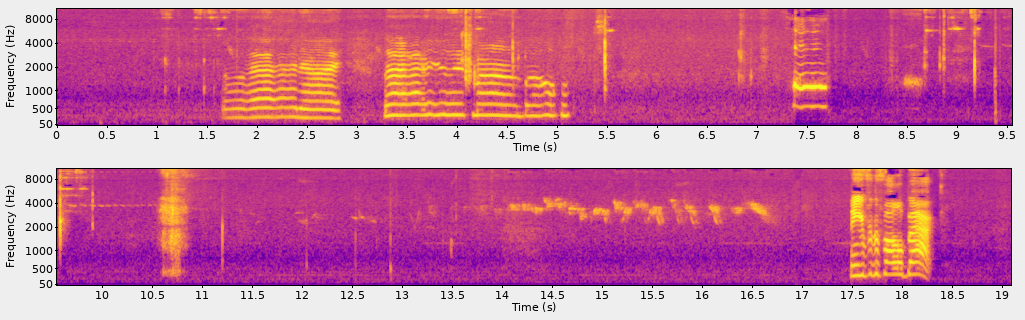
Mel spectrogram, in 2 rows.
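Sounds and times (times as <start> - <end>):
bird singing high chirps: 1.4 - 1.9, 7.4 - 10.8, 11.4 - 16.8.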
